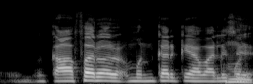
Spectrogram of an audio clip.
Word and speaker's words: کافر: بھی شاعر نے تو پھر وہ آپ نے کافر ہی پڑھنا ہے. تو وہ پھر آپ کو یہ اچھا پھر وہ ہے بھی کہ عربی کا لفظ ہے تو وہ اس کا تلفظ عربی میں کافر ہی ہے.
